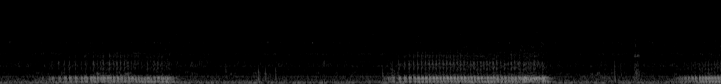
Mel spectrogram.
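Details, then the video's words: Willow, a very relaxed, overweight female dog, snores while asleep: low, rumbling drawn-out snores lasting over a second each, with quiet pauses between them, in a still indoor setting. "Willow Snoring"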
